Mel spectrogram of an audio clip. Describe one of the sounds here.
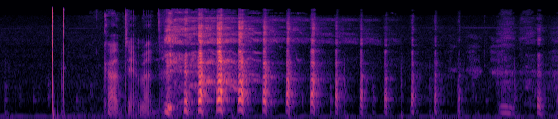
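A middle-aged man laughs loudly and heartily into a microphone.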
